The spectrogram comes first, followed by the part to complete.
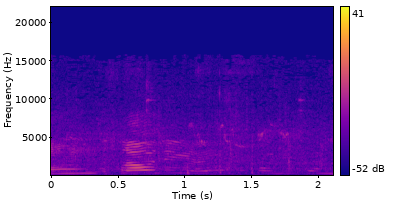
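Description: A woman's voice in a few short utterances: one falls in pitch at the very start, another comes about half a second in, and the voice picks up again near the end.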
